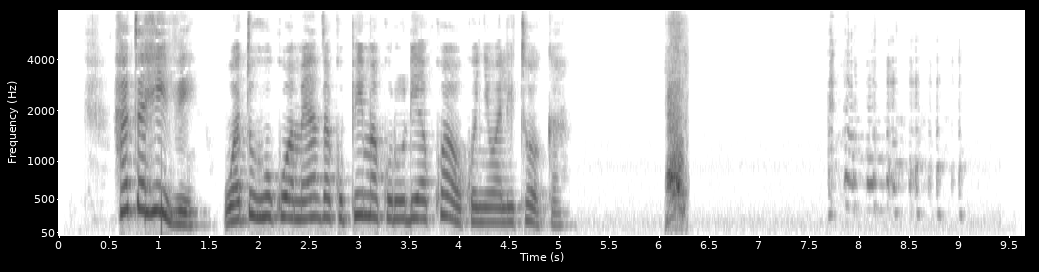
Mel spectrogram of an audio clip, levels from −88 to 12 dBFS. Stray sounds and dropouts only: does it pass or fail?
fail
